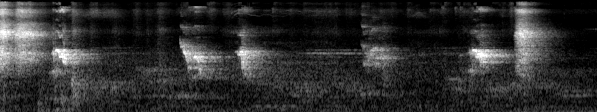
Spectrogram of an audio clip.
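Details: Several chattering budgerigars in a breeding setup trade quick, high chirps and squeaky falling notes, about eight calls in under five seconds.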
